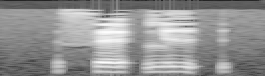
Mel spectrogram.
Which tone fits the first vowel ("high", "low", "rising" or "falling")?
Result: high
